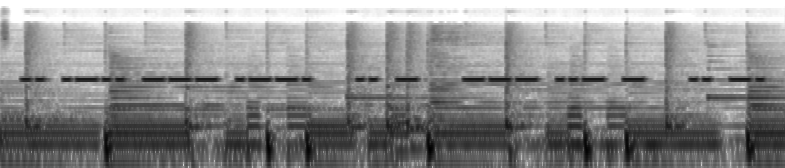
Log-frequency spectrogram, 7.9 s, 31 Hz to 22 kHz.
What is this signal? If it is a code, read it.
Morse code, heard as a keyed tone, about 18 wpm, 1000 Hz. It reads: ILOP IT OUT IN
